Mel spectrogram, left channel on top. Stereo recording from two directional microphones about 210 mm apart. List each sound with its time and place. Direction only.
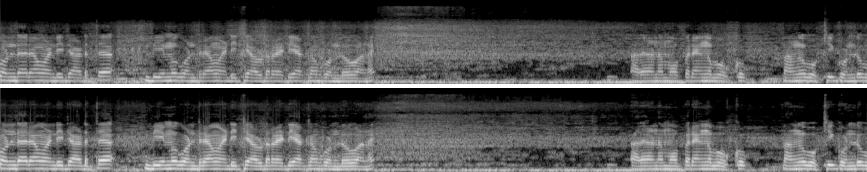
0.0 s speech: 15° right (ahead or behind)
6.3 s speech: 15° right (ahead or behind)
